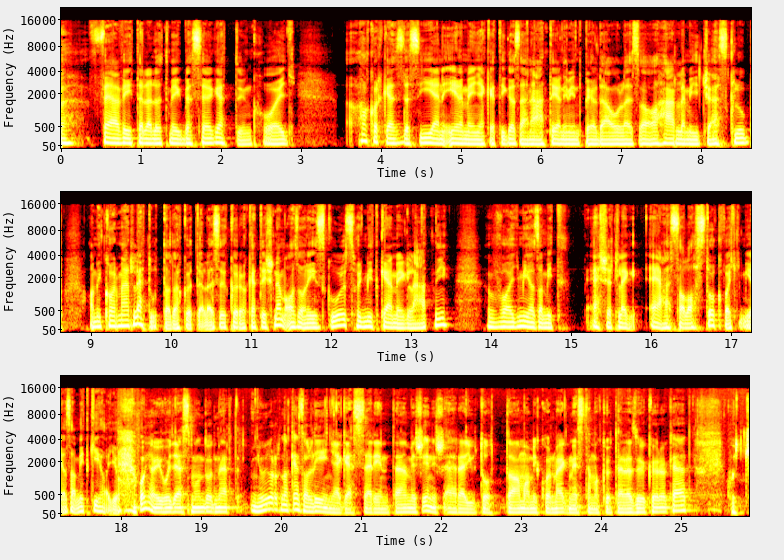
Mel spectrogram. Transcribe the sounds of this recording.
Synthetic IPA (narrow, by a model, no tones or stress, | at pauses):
fɛlveːt̪ɛlɛløt̪meːɡ̚bɛseːlɡɛt̪ːyŋkhoɟ | ɒkːorkɛzd̪ɛsijɛnḛːlmeːɲɛkɛt̪iɡɒzaːnaːt̪eːlnimint̪̚peːld̪aːulɛzɒɦaːrlɛmid͡ʒɛsklubːɒmiko̞rmaːrlɛt̪ut̪ːɒd̪ɒkø̞t̪ɛ̰lʔɛ̰zøːkø̞ɾø̞kɛt̪eːʃnɛmʔɒ̰zo̞nizɡulsho̞ɟmit̪kɛlmeːɡlaːt̪nivɒɟmiɒzɒmit̪ | ɛ̰ʃɛt̪lɛɡɛlsɒlɒst̪o̞kʋɒɟmḭɒ̰zɒmit̪kiɦɒ̰ɟo̰ko̞jɒjjoːhoɟɛst̪mo̞nd̪o̞d̪mɛrt̪ɲuːjo̞rknɒkɛzɒleːɲɛɡɛsɛɾint̪ɛmeːʃeːniʃɛ̰rɛjut̪o̞t̪ːɒmɒmiko̞rmɛɡneːst̪ɛmɒkøt̪ɛlɛzøːkøɾø̞kɛt̪ho̞ct͡ʃ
